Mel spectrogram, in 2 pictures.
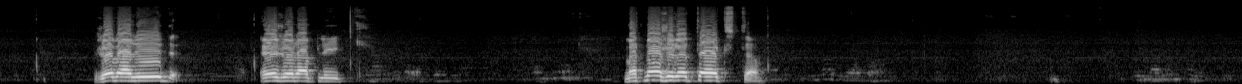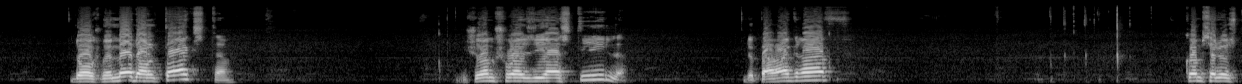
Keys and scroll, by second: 22.8-23.4 typing.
